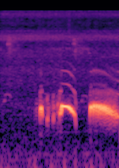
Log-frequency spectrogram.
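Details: Spotted dove lure call to make other doves join in: soft stuttering notes, a loud arched coo, then a long steady purring coo, over faint low background rumble.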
